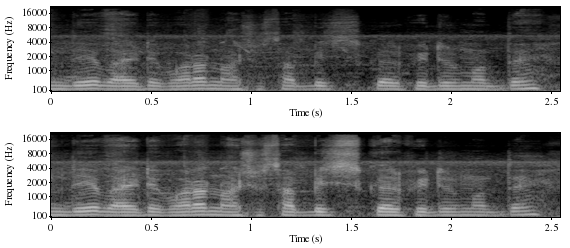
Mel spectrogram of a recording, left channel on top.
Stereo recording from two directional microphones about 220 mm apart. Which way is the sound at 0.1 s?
5° left (ahead or behind).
